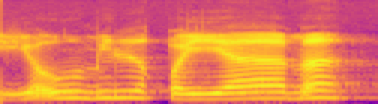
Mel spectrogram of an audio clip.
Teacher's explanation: گول تا کو وقف کی صورت میں ہا میں بدل دیں گے · واو ساکن سے پہلے یا کے اوپر زبر ہے، واو لین ہو رہا ہے، نرمی سے موڑتے ہوئے ادا کریں گے، میم کی زیر کو لام ساکن کے ساتھ ملاتے ہوئے پڑھنا ہے۔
